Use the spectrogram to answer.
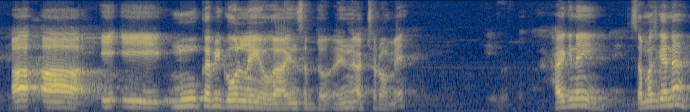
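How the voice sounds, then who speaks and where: A man's voice: on the high side, long reverb tail. A male teacher giving a classroom lecture, saying sounds aloud to show them and often asking whether the students follow.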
